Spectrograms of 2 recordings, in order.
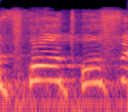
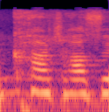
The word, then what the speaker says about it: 蹉跎: 就是前些日子我看那个电视连续剧、那个蹉跎岁月的题目我念错了。 – 哦，蹉跎俩字不认识？ – 我不认识。 – 你怎么念的？ – 我念成咔嚓岁月。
